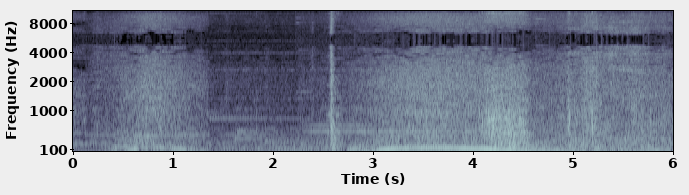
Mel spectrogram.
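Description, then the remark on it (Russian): A car engine idles, then revs up and pulls away toward a green valley with a rising drone that settles into a steady hum. A sharp click interrupts midway, and no one speaks. “Еще несколько прощальных слов и поцелуев, и машина тронулась по направлению к зеленой долине.”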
